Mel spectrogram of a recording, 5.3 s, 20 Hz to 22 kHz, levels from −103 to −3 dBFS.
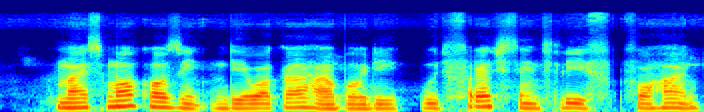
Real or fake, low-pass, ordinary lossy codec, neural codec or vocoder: fake; 14.4 kHz; none; codec, 32 kHz, 1.9 kbps, SNAC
